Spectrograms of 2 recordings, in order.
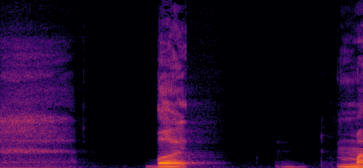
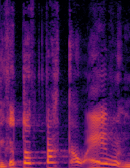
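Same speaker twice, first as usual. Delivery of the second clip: very high mock shriek; squealed mock yell, not truly loud; really loud cussing; 4 dB quieter, much faster than usual. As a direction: imitate a screeching woman cussing. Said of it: "like, really loud".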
